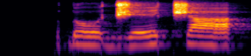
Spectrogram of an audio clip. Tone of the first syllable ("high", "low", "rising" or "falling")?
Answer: low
